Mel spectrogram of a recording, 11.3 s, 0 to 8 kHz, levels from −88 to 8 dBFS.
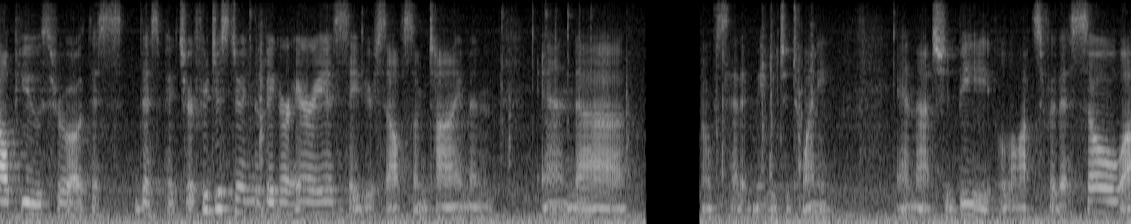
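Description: From 6.46 to 7.05 s the sound fades out and goes silent, with about 0.4 s missing afterwards. A long network dropout is the likely cause. From 7.12 to 9.57 s a jitter buffer speed-up trims pitch periods. The audio runs at 106% speed, losing about 150 ms, with unchanged pitch.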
